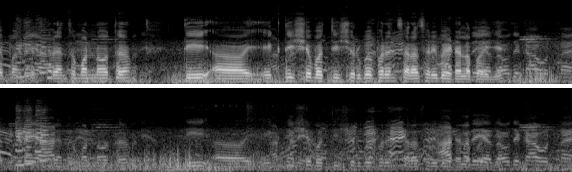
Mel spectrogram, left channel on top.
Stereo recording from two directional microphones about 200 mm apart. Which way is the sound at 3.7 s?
35° left (ahead or behind).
